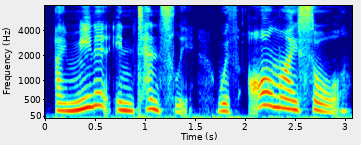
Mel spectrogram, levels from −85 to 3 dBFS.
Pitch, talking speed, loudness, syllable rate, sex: 235 Hz, 135 wpm, -14 LUFS, 4.4 syllables/s, female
